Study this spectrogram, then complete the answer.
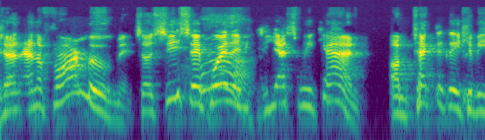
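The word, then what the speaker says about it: sí se puede: I'm not slaying the way that this is pronounced. Is se pueda? Oh, si se puede, which means yes, we can.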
